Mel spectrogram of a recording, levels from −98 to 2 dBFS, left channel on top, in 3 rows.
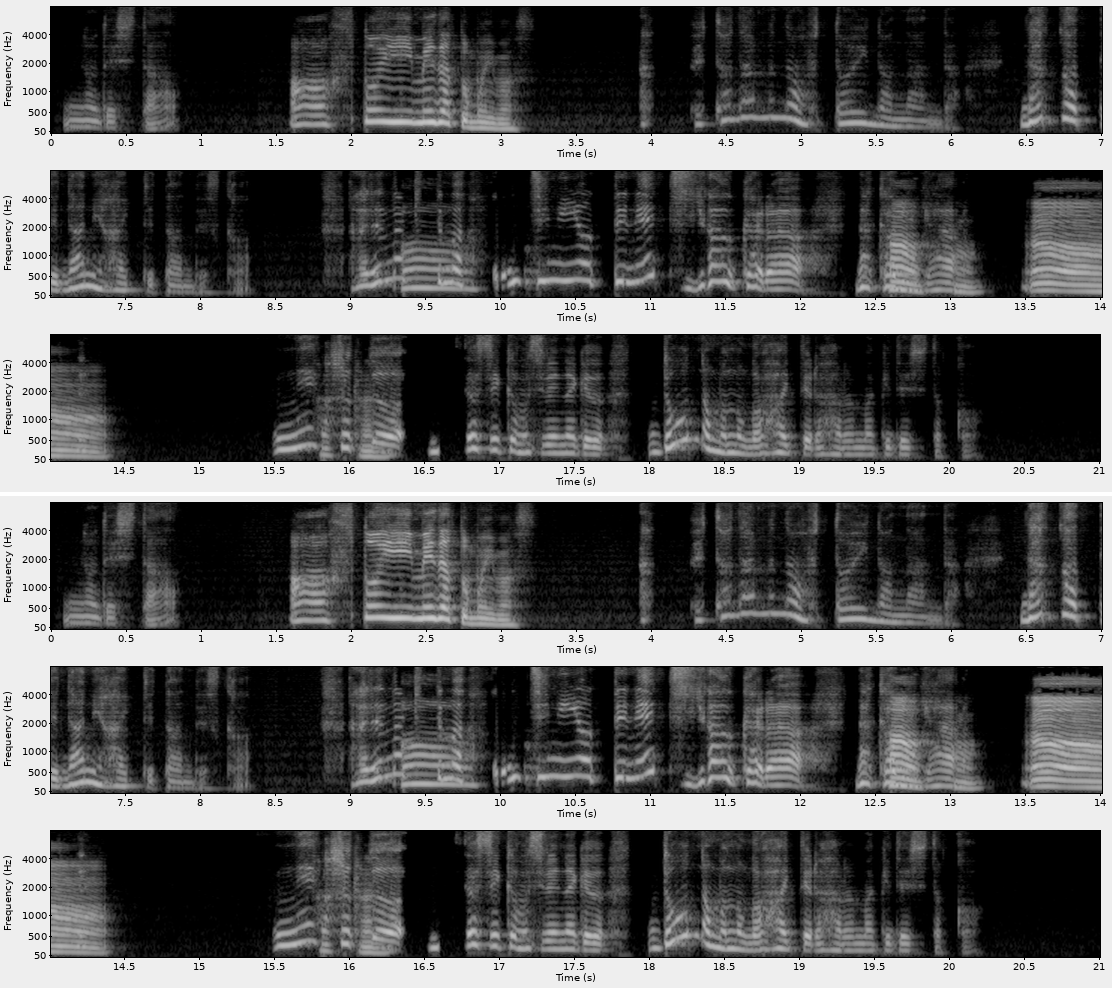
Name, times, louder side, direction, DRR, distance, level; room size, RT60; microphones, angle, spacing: voice 1, 0.1-0.8 3.9-4.0 4.3-6.0 6.5-8.3 8.8-13.1 14.2-14.3 15.5-16.4 16.8-20.2, right 2 dB, 35° right, 1.7 m, -36 dB
voice 2, 1.6-3.2 9.3-9.9 12.6-13.2 13.5-14.4 15.8-16.2, right 3 dB, 60° right, 2.2 m, -30 dB
head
